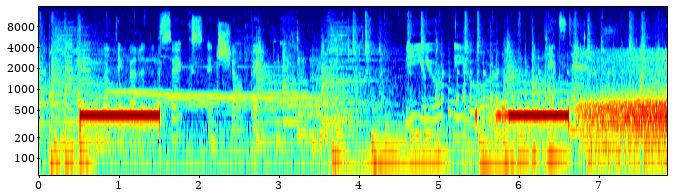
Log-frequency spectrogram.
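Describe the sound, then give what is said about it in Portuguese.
A telephone ringback tone from an outgoing phone call sounds twice, each a steady one-second beep about five seconds apart, loud and clear, with faint talking and background noise in between. “Então, pera aí, tá, ó, tá ligando, tá ligando, tá chamando, tá chamando.”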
